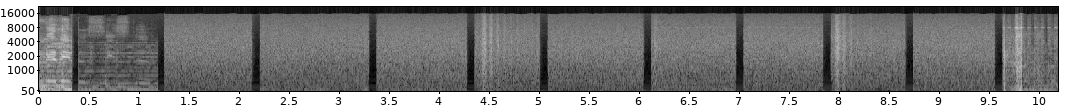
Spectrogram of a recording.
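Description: Eton G3 FM radio being tuned up the band in 0.1 MHz steps: station music cuts off in the first second, then steady interstation hiss that mutes briefly at each tuning step, about once a second, with faint snatches of weak stations at a couple of frequencies.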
